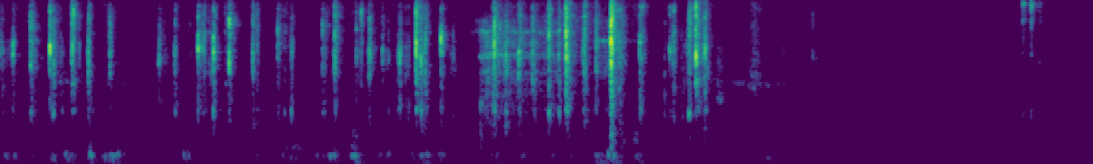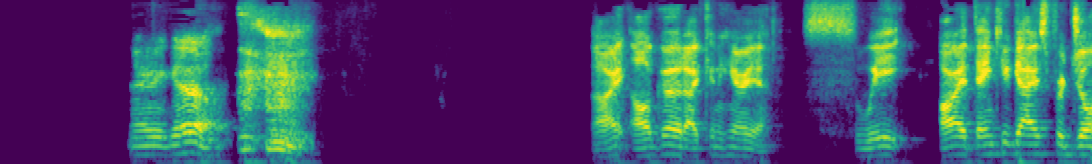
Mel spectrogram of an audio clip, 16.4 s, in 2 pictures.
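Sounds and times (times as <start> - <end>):
typing a chat message on a computer keyboard: 0.0 - 5.4
speech: 9.2 - 10.6, 12.9 - 16.3.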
